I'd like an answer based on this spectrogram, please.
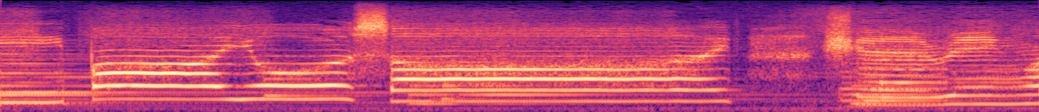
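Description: A boy singing a slow, lullaby-like song in long held notes over soft instrumental accompaniment, with a short pause for breath a little under four seconds in.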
